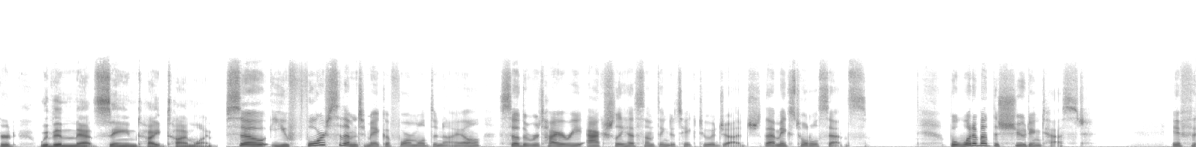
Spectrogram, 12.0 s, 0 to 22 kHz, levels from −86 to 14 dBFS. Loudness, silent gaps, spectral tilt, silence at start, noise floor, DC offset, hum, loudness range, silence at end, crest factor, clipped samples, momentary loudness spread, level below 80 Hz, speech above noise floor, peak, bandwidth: -29 LUFS; 2.20-2.26 s; -4.5 dB/octave; 0 s; -60 dBFS; under 0.1%; none; 6 LU; 0 s; 20 dB; under 0.1%; 14 LU; -52 dBFS; 31 dB; -10 dBFS; 13.5 kHz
